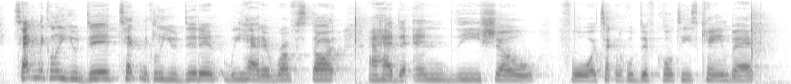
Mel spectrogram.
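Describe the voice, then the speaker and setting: A woman speaks with an animated tone at a moderate pace. Her pitch is fairly high. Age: 50s. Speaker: web show host. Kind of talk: casual chat.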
